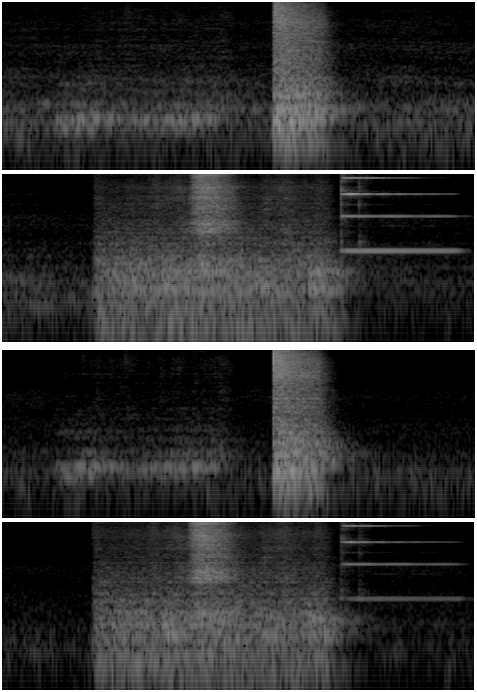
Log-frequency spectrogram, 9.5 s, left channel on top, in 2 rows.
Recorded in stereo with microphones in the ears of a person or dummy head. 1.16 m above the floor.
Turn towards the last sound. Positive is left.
turn(degrees=25)  # may be behind; listen again after turning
